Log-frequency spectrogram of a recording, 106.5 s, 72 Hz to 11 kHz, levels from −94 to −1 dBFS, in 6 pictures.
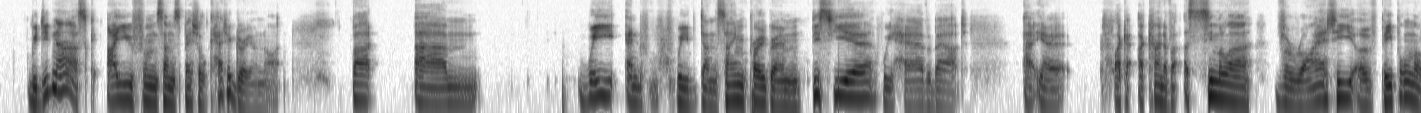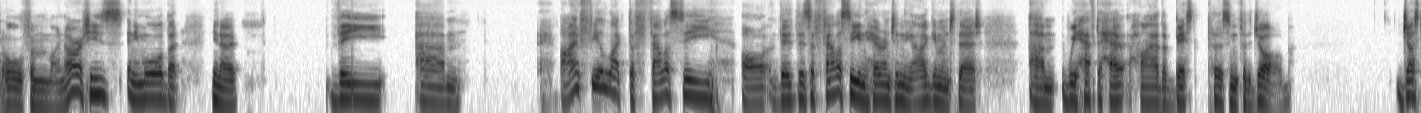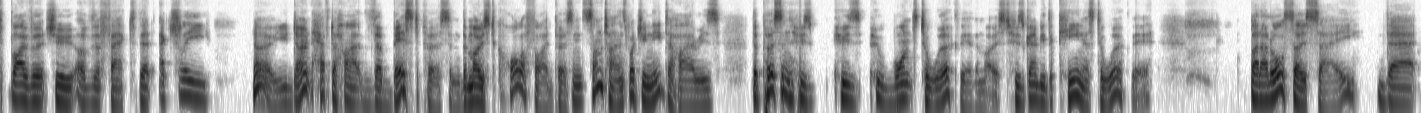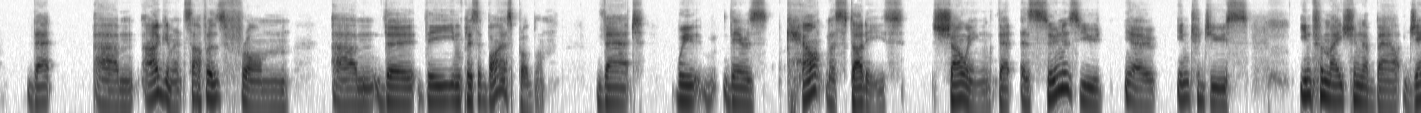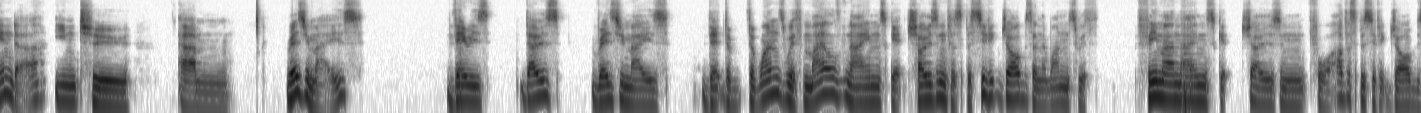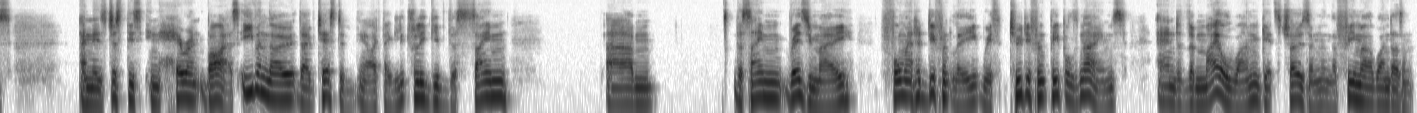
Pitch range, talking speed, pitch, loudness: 110-140 Hz, 130 wpm, 125 Hz, -22 LUFS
